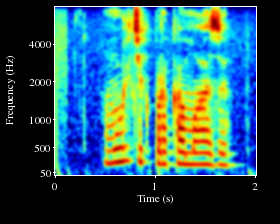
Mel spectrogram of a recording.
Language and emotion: Russian, neutral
